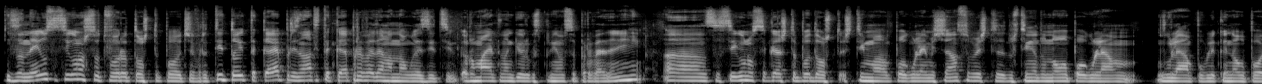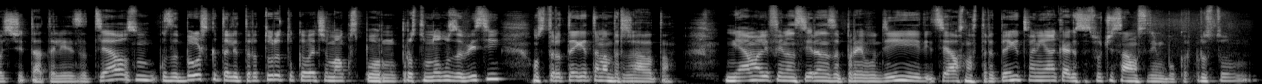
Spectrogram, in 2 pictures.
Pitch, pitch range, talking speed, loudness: 170 Hz, 150-185 Hz, 195 wpm, -19 LUFS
